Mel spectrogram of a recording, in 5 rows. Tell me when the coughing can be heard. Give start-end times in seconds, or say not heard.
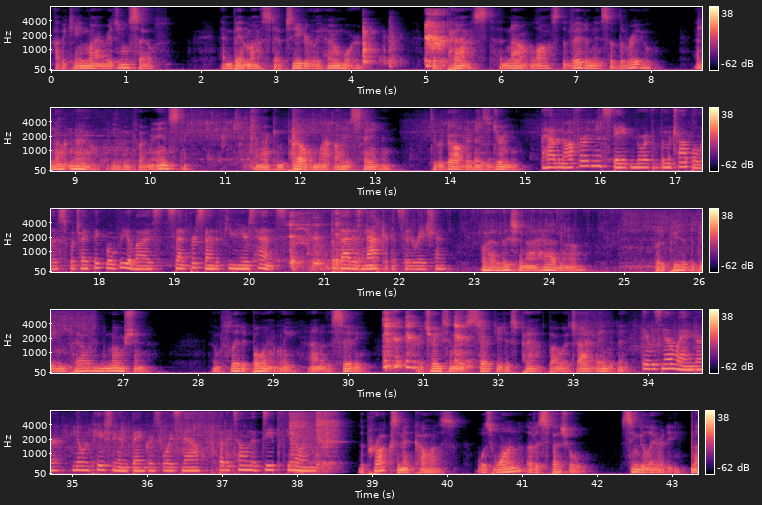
4.2-5.3, 20.5-21.7, 30.4-31.9.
